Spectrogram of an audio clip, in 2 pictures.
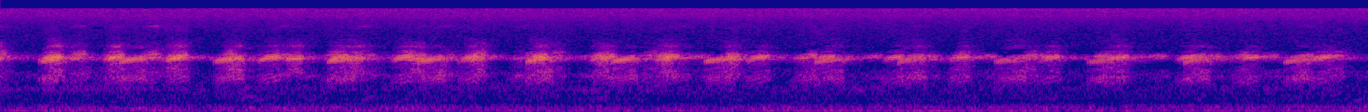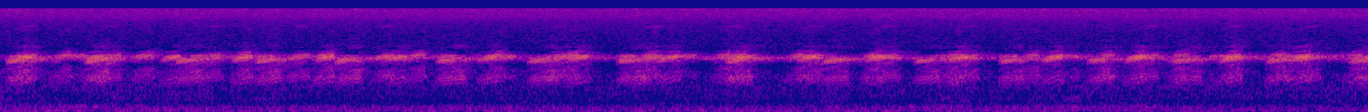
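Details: Frogs calling from rice paddies being prepared for farming; a dense chorus of short, bright croaks repeats roughly three times per second in an uneven, overlapping pattern, over a steady low rumble.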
